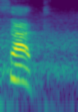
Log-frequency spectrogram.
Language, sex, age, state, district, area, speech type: Gujarati, female, 45-60, Gujarat, Kheda, rural, read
